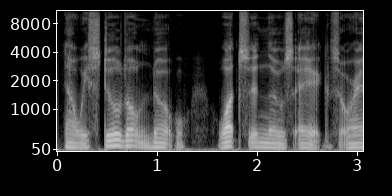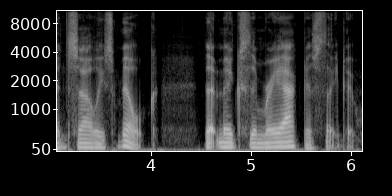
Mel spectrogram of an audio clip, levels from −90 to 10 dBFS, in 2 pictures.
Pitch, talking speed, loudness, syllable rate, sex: 100 Hz, 195 wpm, -21 LUFS, 4.4 syllables/s, female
